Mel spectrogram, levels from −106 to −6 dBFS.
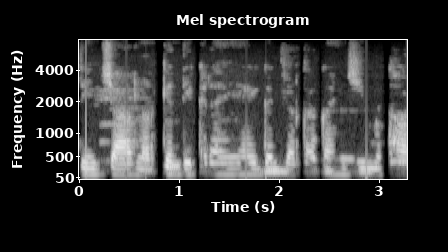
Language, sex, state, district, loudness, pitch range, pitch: Hindi, male, Bihar, Muzaffarpur, -26 LUFS, 115-125 Hz, 120 Hz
